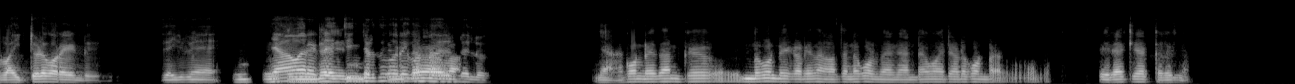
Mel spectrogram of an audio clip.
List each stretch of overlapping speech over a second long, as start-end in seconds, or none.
2.7-4.5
